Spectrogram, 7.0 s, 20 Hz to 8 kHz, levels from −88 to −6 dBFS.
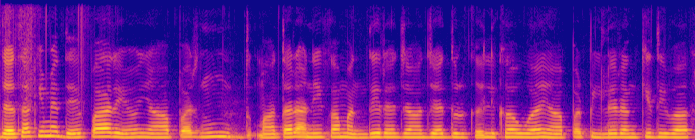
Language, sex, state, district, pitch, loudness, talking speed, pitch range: Hindi, female, Chhattisgarh, Jashpur, 210 Hz, -19 LUFS, 235 wpm, 205-220 Hz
